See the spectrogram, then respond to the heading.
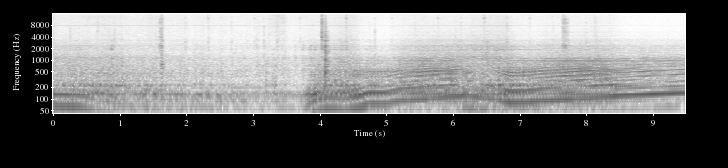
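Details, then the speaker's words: Subaru BRZ/FT-86 with SpeedFactory header and exhaust, interior, after fixing header rubbing the debris shield: exhaust note climbs smoothly to 6,000 rpm then settles to an even drone in sixth; no rattle or vibration. "it's noticeable but it doesn't bother your ears and again car feels very smooth there's no vibration like I was feeling"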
